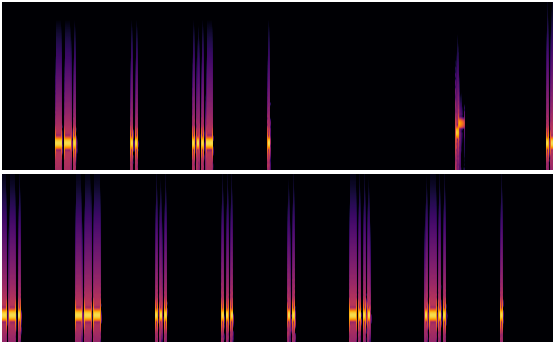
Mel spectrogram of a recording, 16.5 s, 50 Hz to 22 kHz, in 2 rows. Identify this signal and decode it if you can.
Morse code, heard as a keyed tone, about 34 wpm, spaced as for 10 wpm, 700 Hz. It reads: GIVE POSSIBLE
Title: 8x Character Spacing - Top 500 Words - 35wpm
